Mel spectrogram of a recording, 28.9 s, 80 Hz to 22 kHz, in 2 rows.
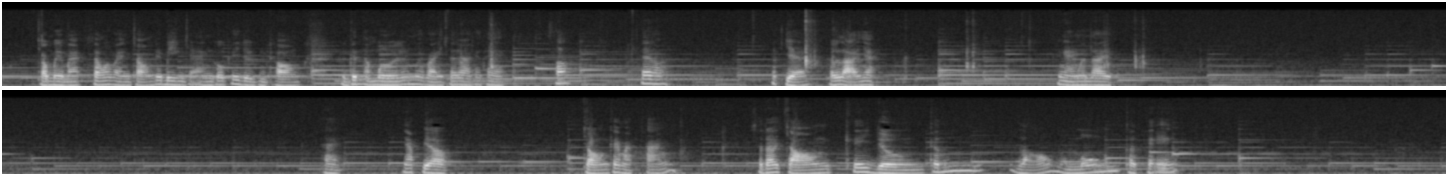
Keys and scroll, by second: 2.3 ctrl+1, 5.5 Escape, 7.2 e, 8.4 Escape, 8.9 Escape.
